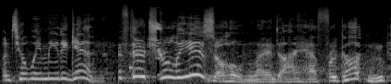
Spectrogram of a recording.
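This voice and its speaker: A man's voice: high-pitched, animated, a little fast. An actor playing a sly, poetic young male villain in a video game, speaking in a grandiose, mock-courteous way. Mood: wry, wistful. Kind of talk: scripted video game dialogue. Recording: game music behind. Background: game music.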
